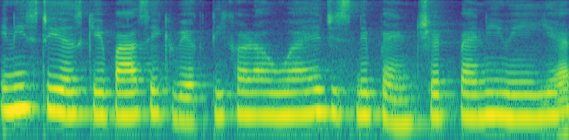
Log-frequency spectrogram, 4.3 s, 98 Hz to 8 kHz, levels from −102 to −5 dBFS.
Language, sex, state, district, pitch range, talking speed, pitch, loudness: Hindi, female, Delhi, New Delhi, 205-225 Hz, 210 wpm, 215 Hz, -15 LUFS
